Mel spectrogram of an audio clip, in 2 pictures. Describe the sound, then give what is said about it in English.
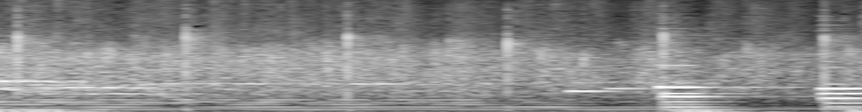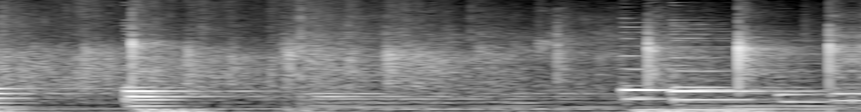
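A church audience claps steadily to welcome the pastor to lead communion, while sustained organ or keyboard chords play underneath. The applause is a dense, continuous patter with brief swells as the music shifts. No one speaks. “Clap your hands. And let's welcome our pastor to lead us to have the communion.”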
